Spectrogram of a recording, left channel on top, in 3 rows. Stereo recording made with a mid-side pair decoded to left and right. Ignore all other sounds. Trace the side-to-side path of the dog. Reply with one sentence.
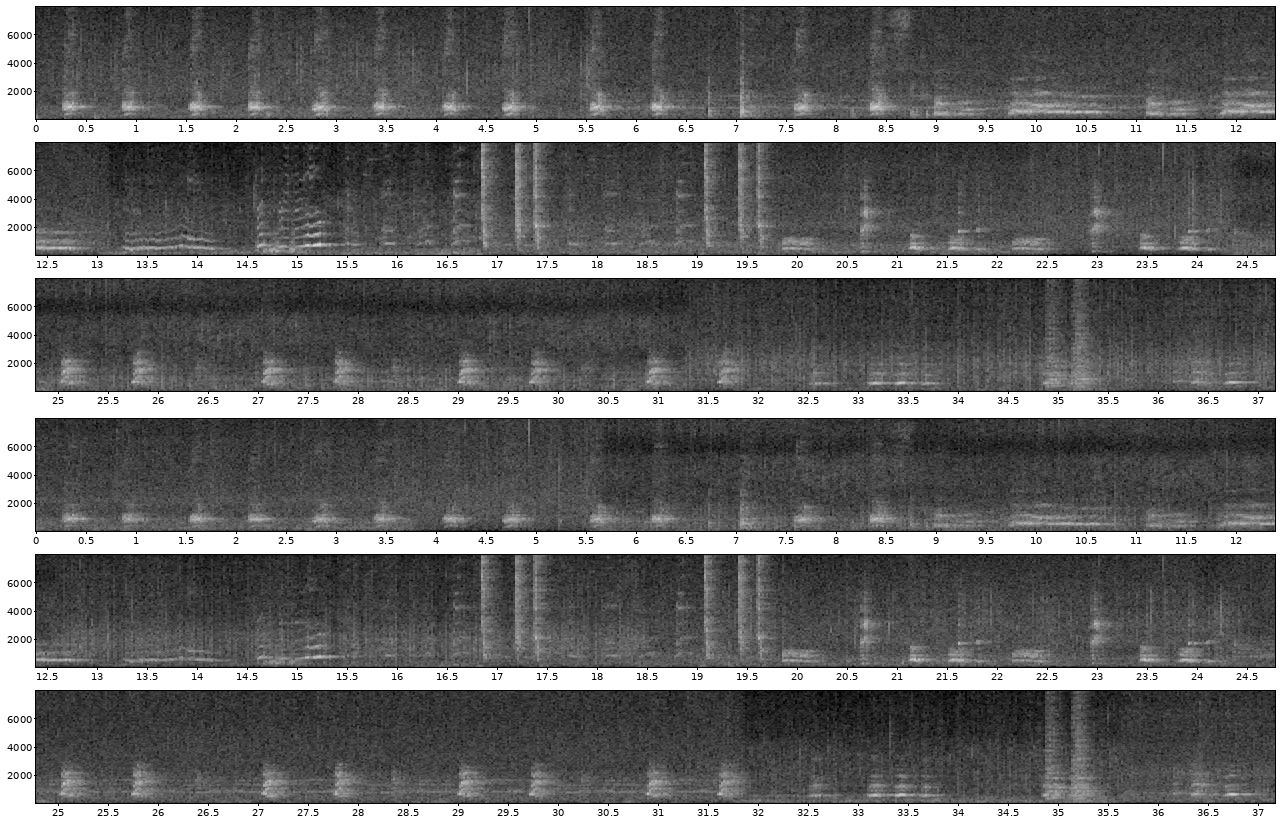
In this clip you hear the dog move to the right.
